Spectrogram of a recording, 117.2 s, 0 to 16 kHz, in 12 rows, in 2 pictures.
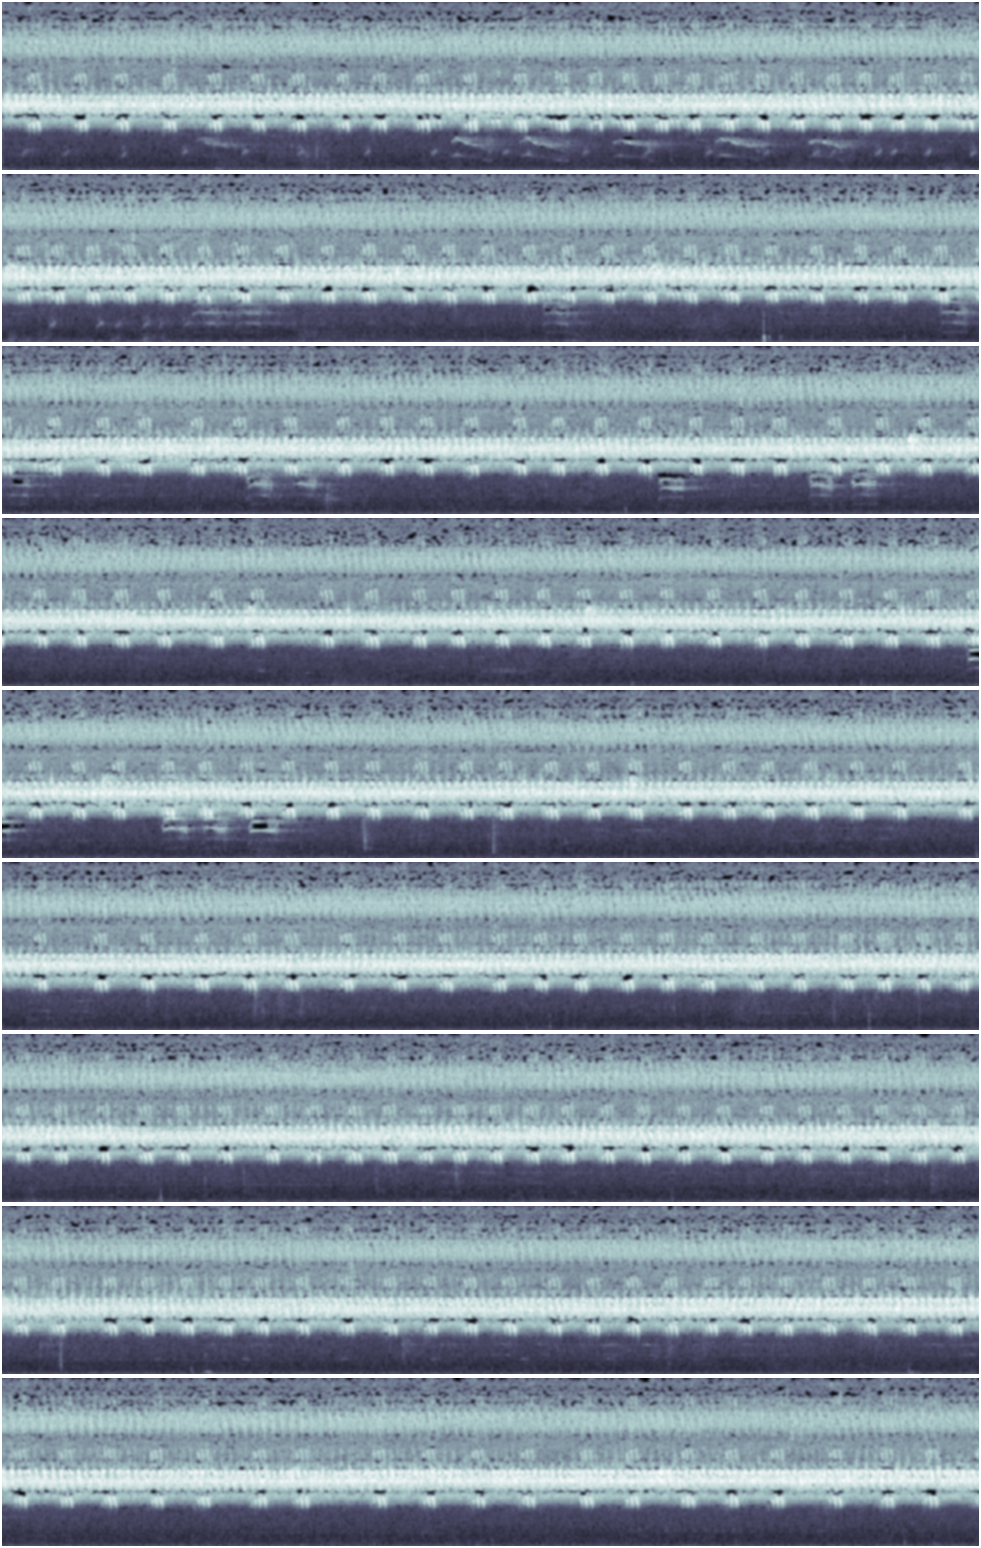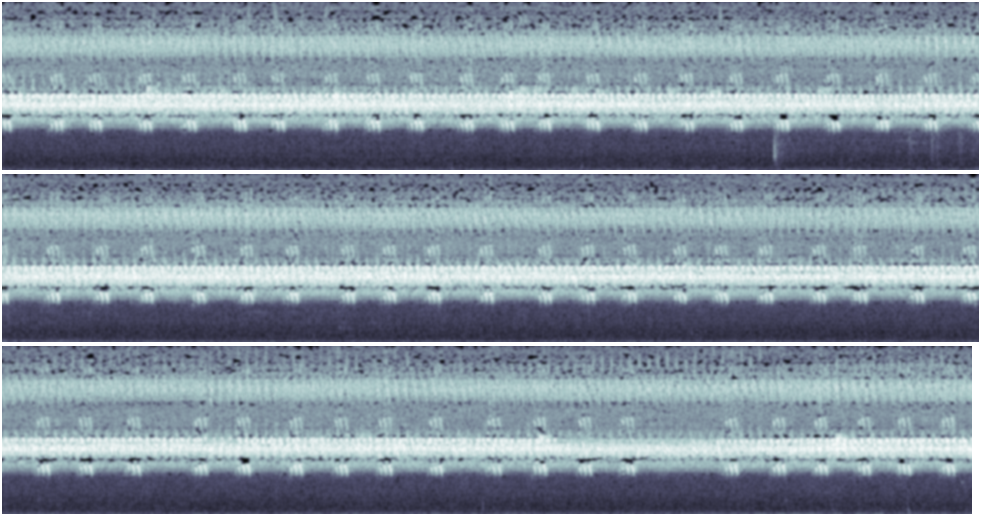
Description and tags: country morning late September
New England autumn, early morning - a lone cricket in foreground, chorusing katydids in background, occasional jays and other birds in distance. Recorded around 7 am, 2017 Sep 26, Fitzwilliam NH (USA) with a tripod-mounted Tascam DR-40 (built-in mics).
